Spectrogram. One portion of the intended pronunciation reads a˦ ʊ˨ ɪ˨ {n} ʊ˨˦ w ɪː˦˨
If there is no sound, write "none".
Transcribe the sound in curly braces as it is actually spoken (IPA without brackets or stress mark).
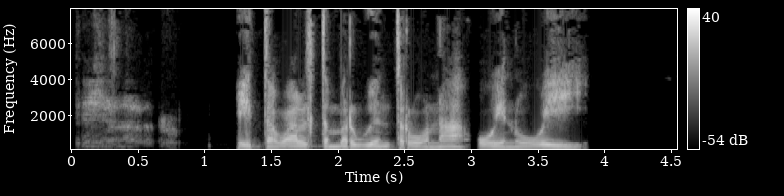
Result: n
